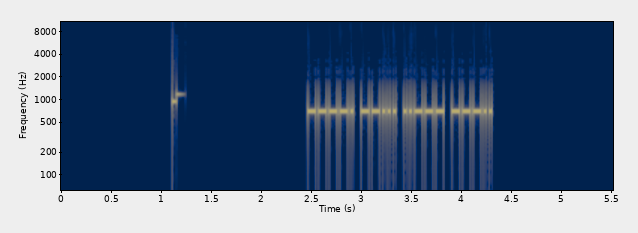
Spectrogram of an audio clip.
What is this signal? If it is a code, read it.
Morse code, heard as a keyed tone, about 44 wpm, 700 Hz. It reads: 9728
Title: Numbers - 4-Digit 45wpm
